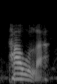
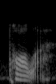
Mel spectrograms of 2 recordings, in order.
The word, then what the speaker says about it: Paula: it is acceptable if you pronounce it Paul Paola we have Paola it's also a very common name here but in the u.s. you might hear them pronounce this as Paula as Poh Pau Paula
